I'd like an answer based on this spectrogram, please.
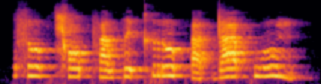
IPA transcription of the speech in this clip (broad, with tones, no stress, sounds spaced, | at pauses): s ɤː˥˩ k̚ t͡ɕʰ ɔː˦˥ p̚ f a˧ w p e˦˥ ʔ kʰ r ɤː˥˩ p̚ ʔ a˨˩ t̚ d aː˦˥ p̚ k w o˥˩ m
